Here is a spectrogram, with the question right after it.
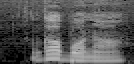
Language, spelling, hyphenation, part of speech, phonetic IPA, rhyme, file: Hungarian, gabona, ga‧bo‧na, noun, [ˈɡɒbonɒ], -nɒ, Hu-gabona.ogg
- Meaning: grain, crop (harvested seeds of various grass-related food crops)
